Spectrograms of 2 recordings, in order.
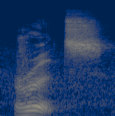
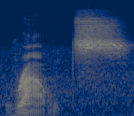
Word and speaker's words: routes: Now, number three, she also chooses the best routes or routes. Okay? According to the Merriam-Webster dictionary, you can pronounce that word in those two different ways.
